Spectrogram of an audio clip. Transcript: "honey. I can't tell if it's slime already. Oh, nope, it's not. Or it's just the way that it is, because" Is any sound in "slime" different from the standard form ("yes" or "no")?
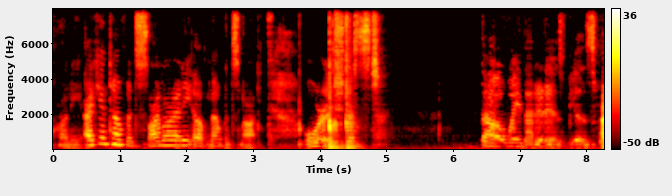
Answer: no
